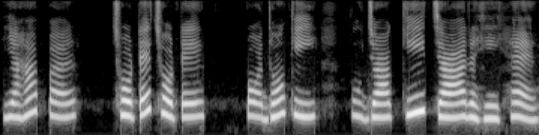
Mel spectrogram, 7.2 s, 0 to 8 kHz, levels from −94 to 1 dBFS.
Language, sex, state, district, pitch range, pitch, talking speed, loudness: Hindi, female, Madhya Pradesh, Dhar, 280-325 Hz, 295 Hz, 90 wpm, -15 LUFS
